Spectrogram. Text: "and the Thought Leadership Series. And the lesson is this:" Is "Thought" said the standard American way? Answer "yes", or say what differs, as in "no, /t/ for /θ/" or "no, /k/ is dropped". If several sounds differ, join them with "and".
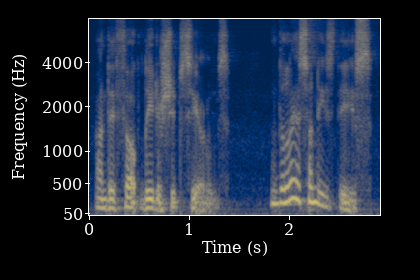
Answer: yes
